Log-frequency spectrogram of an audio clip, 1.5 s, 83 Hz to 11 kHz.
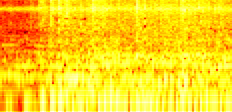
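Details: Suzuki Smash/Shogun SP 125 that had lost ignition, now running without a battery after jumping the yellow-white-striped wire to the red wire: the small single-cylinder catches and settles into a steady, even putter with no misses, running normally.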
